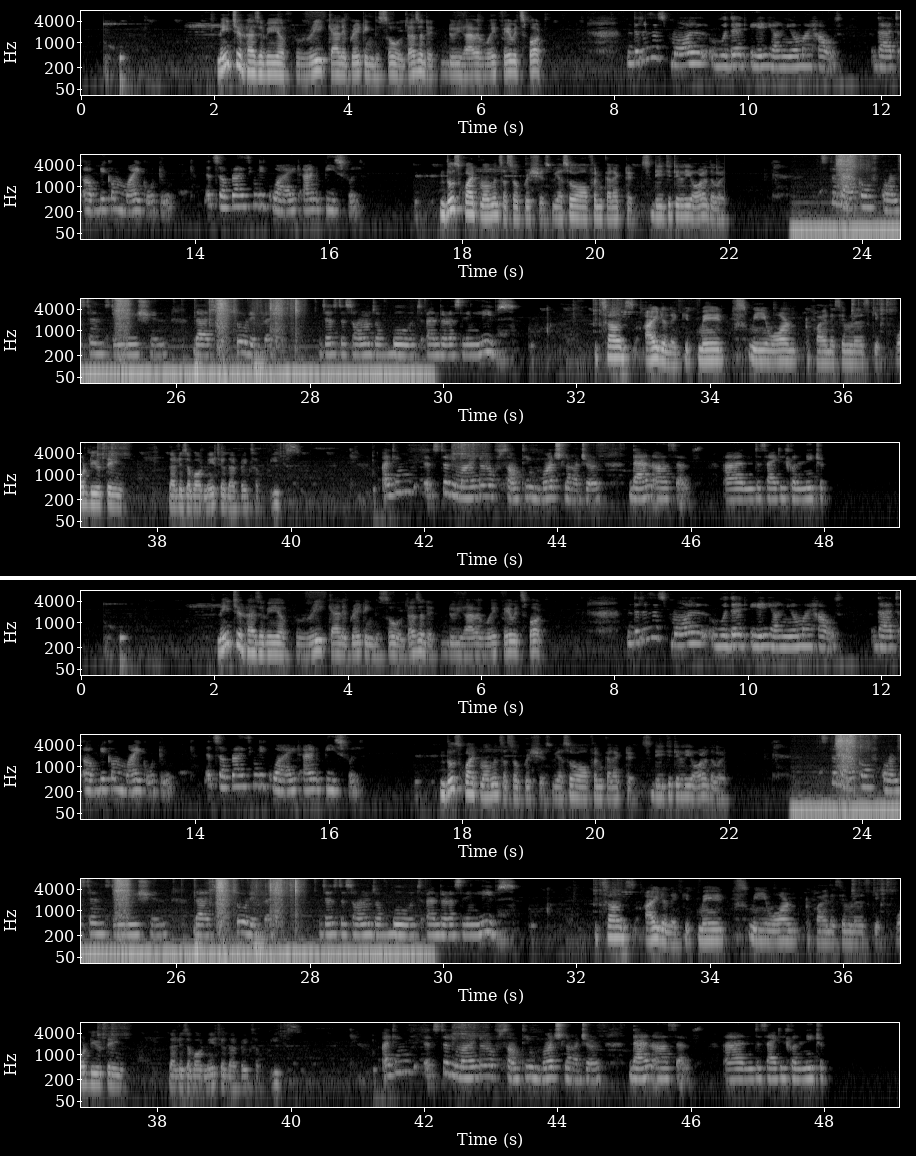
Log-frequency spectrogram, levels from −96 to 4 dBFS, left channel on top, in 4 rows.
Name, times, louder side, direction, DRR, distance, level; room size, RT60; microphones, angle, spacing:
voice 1, 0.3-0.7 1.7-6.9 17.7-21.9 32.3-37.5 38.2-40.1, left 5 dB, 85° left, 0.4 m, -38 dB
voice 2, 7.6-11.4 11.8-13.8 14.1-16.5 22.6-22.8 23.3-27.6 28.1-31.1 40.9-41.0 41.4-46.1 46.5-48.0, left 1 dB, 10° left, 0.6 m, -43 dB
sound 1, 22.9-29.8, right 2 dB, 75° right, 1.4 m, -37 dB
sound 2, 26.4-26.9 29.5-29.8 32.2-32.8 33.5-33.9 36.1-37.6 39.6-39.9 40.3-40.4 42.4-43.0 44.3-45.0, left 7 dB, 50° left, 0.7 m, -54 dB
2.9 x 2.4 x 2.2 m
head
